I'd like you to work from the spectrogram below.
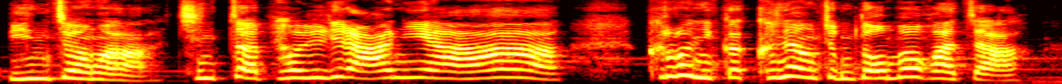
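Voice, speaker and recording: Woman reading a worn-out, proud middle-aged mother; sighing, stubborn, pitched high, faint music behind. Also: normal speed, a bit bright. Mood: pleading.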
